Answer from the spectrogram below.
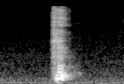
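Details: A single sharp, explosive, voiceless cough from a cat thought to be in pain; strange cough.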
